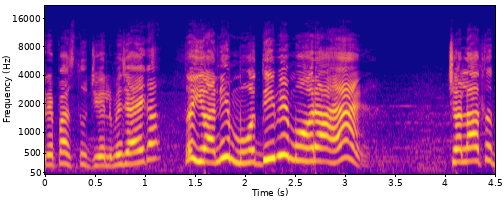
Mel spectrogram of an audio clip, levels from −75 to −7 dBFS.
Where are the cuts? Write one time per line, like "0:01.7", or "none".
0:01.2

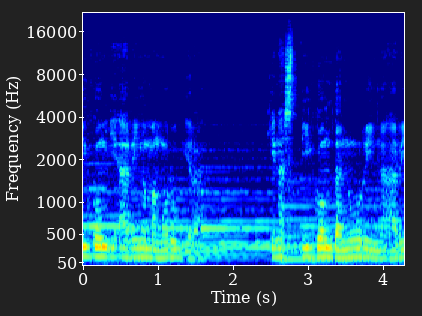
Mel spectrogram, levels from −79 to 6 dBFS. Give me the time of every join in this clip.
0:01.4
0:02.5

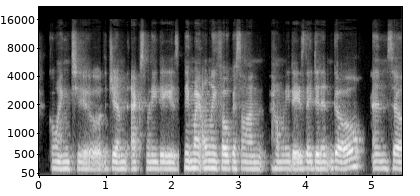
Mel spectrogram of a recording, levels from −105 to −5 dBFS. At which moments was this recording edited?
0:02.1

